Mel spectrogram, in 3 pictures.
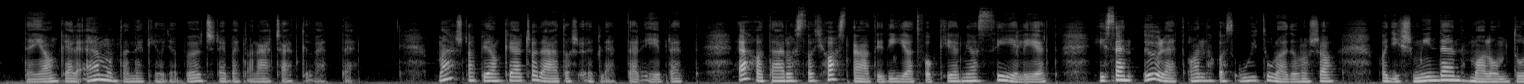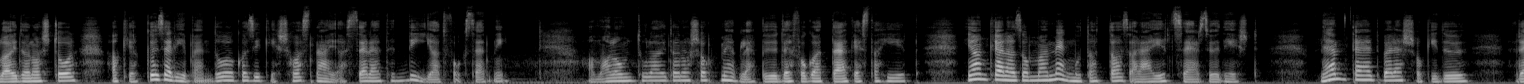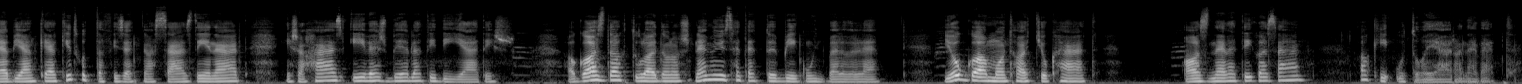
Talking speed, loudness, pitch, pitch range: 125 wpm, -24 LUFS, 150 Hz, 130-175 Hz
